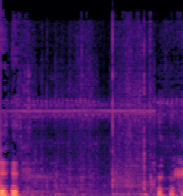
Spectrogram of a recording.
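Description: A short laughing 'ah' right at the start, then quiet outdoor background with a faint, steady, high insect drone and a faint click midway.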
